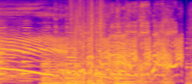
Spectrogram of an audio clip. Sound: all laughing

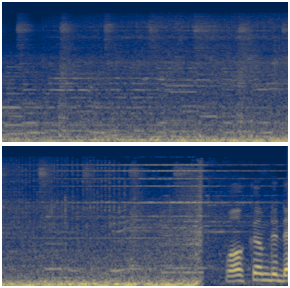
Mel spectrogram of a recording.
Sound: calm music; gears winding

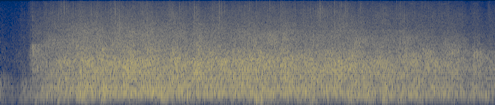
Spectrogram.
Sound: applause

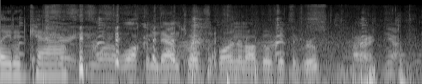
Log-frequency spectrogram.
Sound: laughs

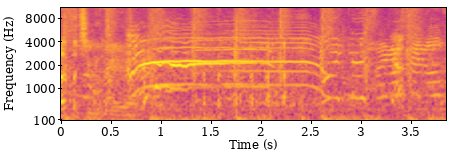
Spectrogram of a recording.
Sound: screaming~~!!

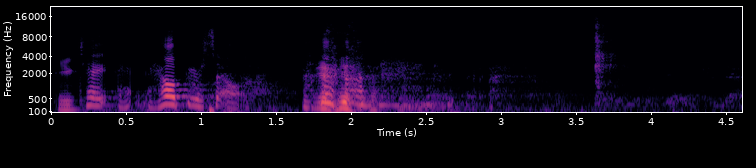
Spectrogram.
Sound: laughter

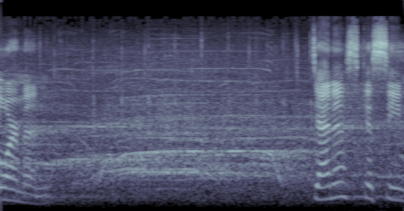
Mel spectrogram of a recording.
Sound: graduates cheer

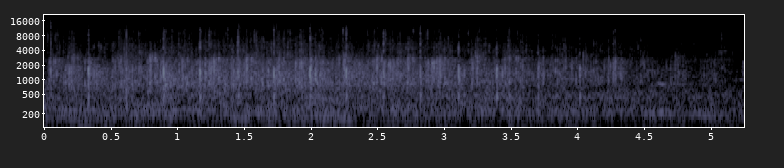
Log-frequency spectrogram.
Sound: audience applauds

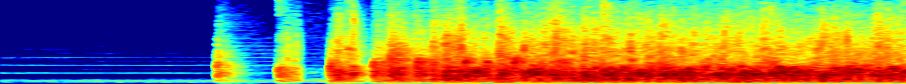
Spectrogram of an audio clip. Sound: audience applauds

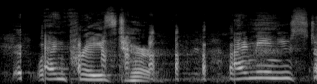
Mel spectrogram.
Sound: laughing

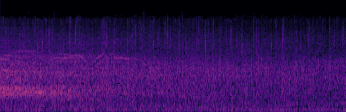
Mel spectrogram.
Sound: applause

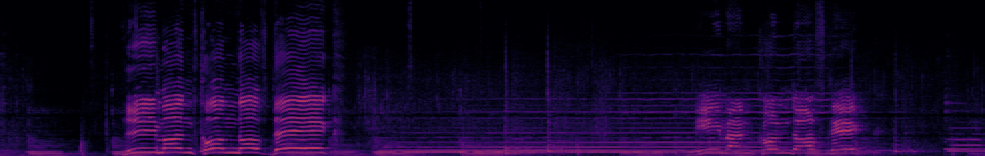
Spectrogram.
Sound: in German

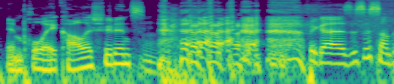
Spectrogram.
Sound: laughing

